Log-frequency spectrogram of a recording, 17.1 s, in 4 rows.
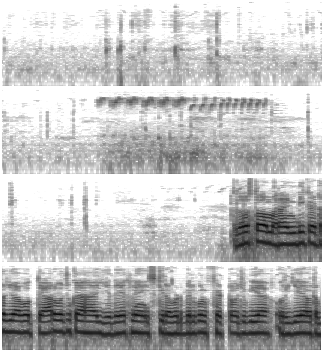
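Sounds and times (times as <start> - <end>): bird trilling: 5.5 - 8.3.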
